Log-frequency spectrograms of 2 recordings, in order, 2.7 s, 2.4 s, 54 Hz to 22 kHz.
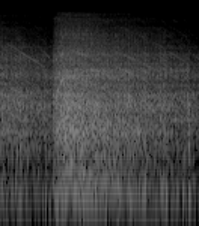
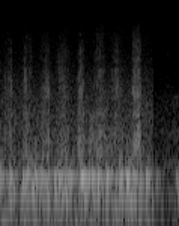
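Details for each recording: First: Makita HR2400 rotary hammer from the 1980s–90s, after disassembly and repair of a drill bit stuck in the quick chuck: strong steady motor roar with hammering rattle, brief stop, clean spin-up; drilling, chiseling and rotary chiseling all work normally. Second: Makita HR2400 SDS rotary hammer, old worn internals: bearing hand-turned gives a rough, clicking ratchet; it should be a light press fit but has play and is damaged, with broken centering bushing nearby.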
